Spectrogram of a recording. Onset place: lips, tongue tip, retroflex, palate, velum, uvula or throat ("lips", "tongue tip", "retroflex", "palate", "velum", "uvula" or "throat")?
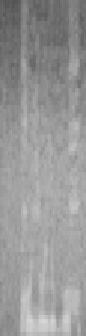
uvula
